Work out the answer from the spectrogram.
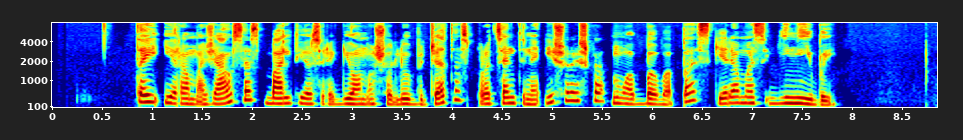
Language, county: Lithuanian, Klaipėda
